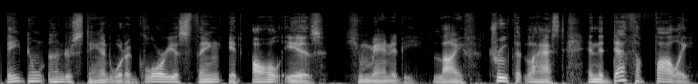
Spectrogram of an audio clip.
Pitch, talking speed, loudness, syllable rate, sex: 105 Hz, 170 wpm, -20 LUFS, 4.4 syllables/s, male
